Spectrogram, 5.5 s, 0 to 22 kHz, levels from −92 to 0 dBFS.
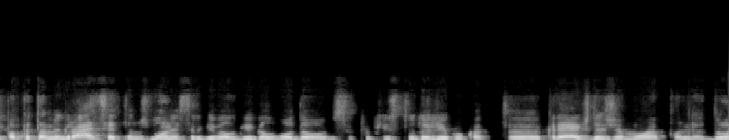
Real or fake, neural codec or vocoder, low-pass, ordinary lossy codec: fake; autoencoder, 48 kHz, 128 numbers a frame, DAC-VAE, trained on Japanese speech; 9.9 kHz; MP3, 64 kbps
